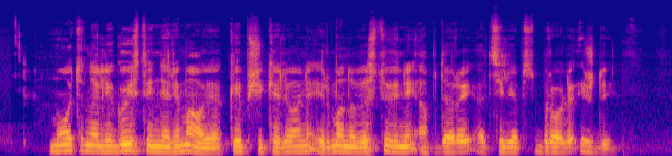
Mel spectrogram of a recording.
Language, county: Lithuanian, Kaunas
